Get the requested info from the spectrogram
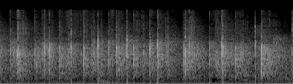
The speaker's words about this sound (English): He's all powerful, and you're supposed to applaud. Okay, don't, but there you go. You can applaud if you like.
